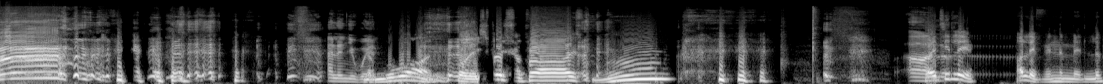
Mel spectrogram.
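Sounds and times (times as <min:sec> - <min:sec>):
rapid chatter and chuckling: 0:00.9 - 0:04.8, 0:05.5 - 0:08.4
speech: 0:01.2 - 0:01.9, 0:03.3 - 0:11.0
voice imitating a cow moo for a darts game show: 0:09.1 - 0:10.2.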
